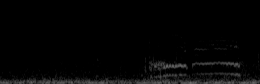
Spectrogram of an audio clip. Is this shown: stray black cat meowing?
yes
